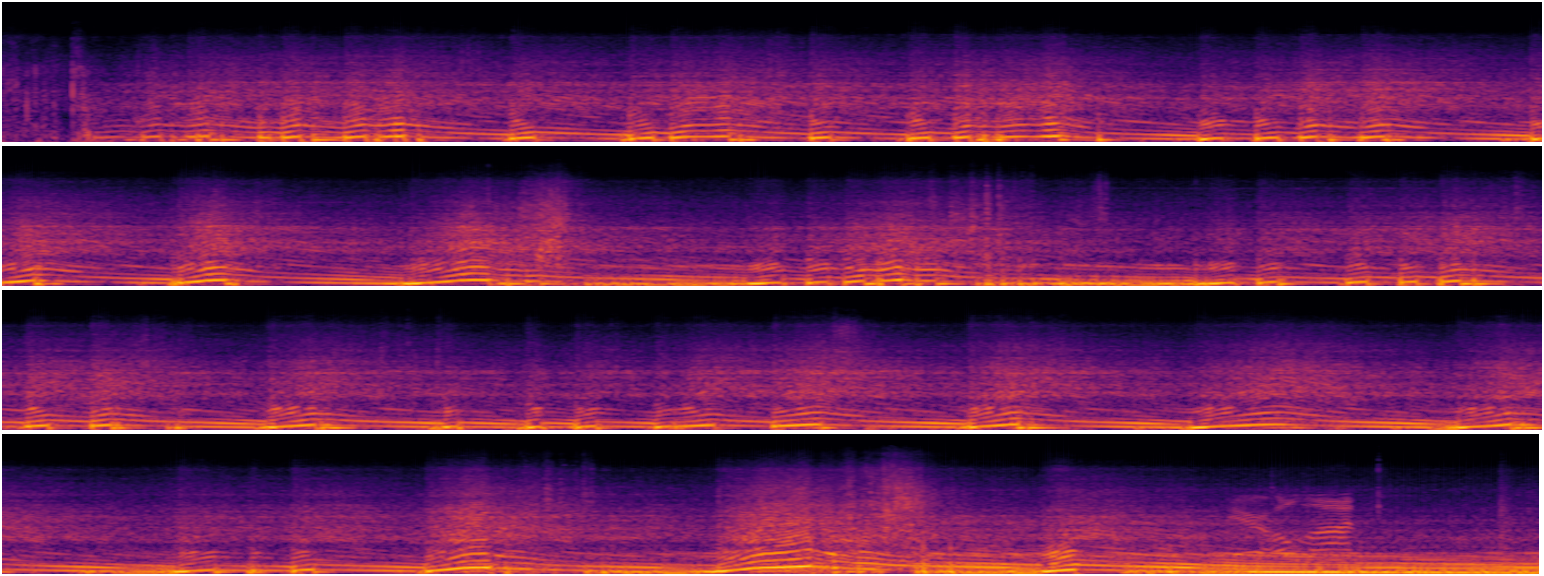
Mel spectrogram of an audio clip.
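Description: Snowmobile engine revved again and again, the pitch climbing and falling about once every second or so, as the sled is worked through crusty snow. It gets louder near the end as the sled comes up close.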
